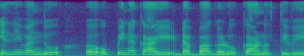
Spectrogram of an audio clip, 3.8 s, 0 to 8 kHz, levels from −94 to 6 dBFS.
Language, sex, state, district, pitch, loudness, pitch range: Kannada, female, Karnataka, Bidar, 220 Hz, -15 LUFS, 200-240 Hz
